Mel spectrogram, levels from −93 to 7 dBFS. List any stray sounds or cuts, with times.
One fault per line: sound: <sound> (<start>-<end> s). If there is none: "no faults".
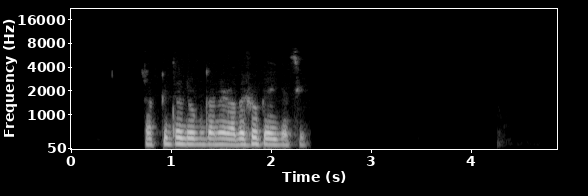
no faults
